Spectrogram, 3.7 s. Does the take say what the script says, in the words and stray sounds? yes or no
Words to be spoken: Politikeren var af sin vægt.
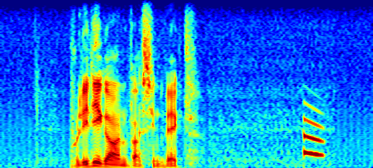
no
